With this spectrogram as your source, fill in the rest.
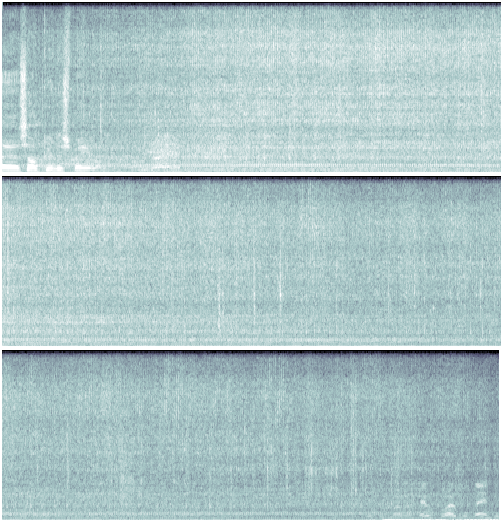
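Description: A tractor engine hums steadily nearby.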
